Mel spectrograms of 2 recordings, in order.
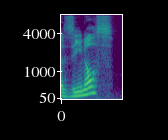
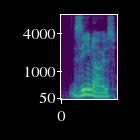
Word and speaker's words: Xenos: As an aside, uh some people pronounce it uh Zenos.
